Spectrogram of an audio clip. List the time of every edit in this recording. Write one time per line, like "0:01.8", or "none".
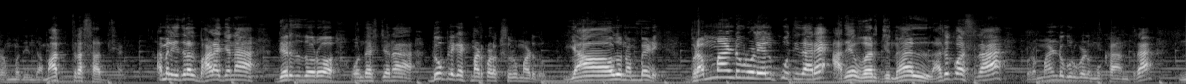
none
